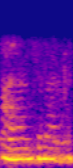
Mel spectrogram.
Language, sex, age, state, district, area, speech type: Hindi, female, 30-45, Madhya Pradesh, Bhopal, urban, conversation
